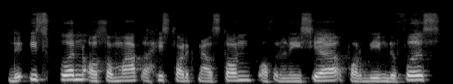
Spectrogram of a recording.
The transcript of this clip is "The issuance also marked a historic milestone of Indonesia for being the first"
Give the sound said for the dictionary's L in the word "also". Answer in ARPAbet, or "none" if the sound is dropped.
L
